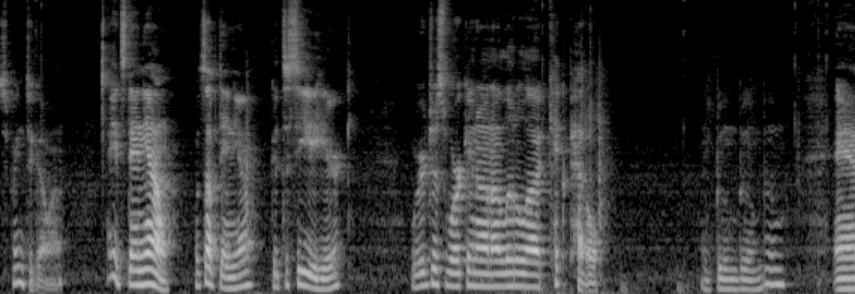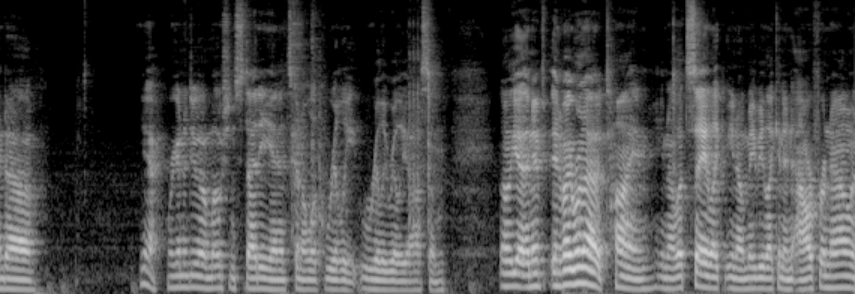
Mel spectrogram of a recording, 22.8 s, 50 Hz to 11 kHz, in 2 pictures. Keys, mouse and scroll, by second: 0.4 click, 3.5-3.8 scroll down 2, 3.8-4.4 scroll up 2, 4.5-6.0 middle drag, 6.2-6.7 scroll down 4, 7.1 click, 7.8 ctrl+Tab, 9.1-10.5 drag, 10.8 click, 13.8 click.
